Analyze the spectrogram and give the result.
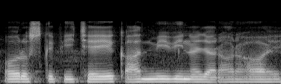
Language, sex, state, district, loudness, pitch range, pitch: Hindi, male, Madhya Pradesh, Bhopal, -15 LUFS, 120-125 Hz, 120 Hz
